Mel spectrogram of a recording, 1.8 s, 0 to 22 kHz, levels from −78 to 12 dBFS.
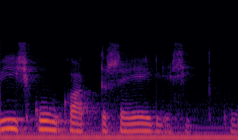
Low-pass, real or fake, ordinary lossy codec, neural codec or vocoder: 7.2 kHz; real; none; none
